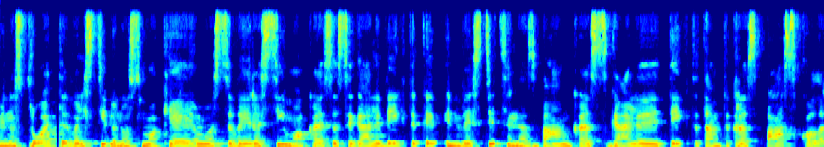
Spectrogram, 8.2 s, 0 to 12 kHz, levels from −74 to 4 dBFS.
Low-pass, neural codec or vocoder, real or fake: 10.8 kHz; none; real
